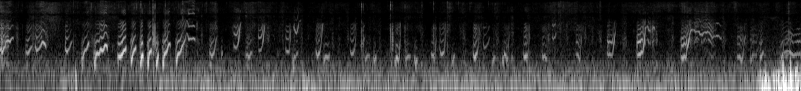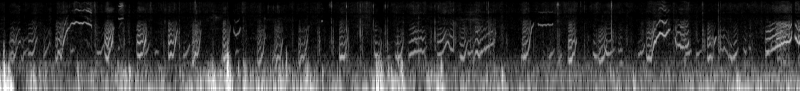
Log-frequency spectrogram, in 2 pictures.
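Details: Several happy guinea pigs: quick chirpy squeaks and a fast, uneven patter of short clicks, with a couple of brief rising whistles near the middle and end, and low rustling underneath.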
